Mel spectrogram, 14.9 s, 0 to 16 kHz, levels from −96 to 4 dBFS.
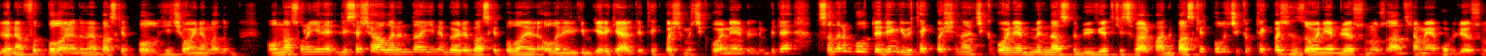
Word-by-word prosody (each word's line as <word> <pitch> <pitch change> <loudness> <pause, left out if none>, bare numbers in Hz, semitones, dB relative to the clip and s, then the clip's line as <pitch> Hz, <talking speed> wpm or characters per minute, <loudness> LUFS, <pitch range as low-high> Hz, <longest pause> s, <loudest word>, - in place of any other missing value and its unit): dönem 120 0 +1
futbol 120 -1 0
oynadım 105 +2 0
ve 125 0 -5
basketbol 110 0 -2
hiç 130 +1 -2
oynamadım. 115 -2 -5 0.3
Ondan 140 +4 -2
sonra 145 +2 0
yine 160 -3 -2
lise 140 +4 +6
çağlarında 150 -1 -1
yine, 150 -1 -8
böyle, 135 -1 -1
basketbola, 130 -1 +2
eee, 125 - -1
olan 120 0 -3
ilgim 115 0 -7
geri 110 +1 +3
geldi. - - +3
Tek - - -13
başıma - - 0
çıkıp - - -3
oynayabildim. 100 -2 -2
Bir - - -15
de - - -1 0.2
sanırım 175 0 +3
bu 165 -1 -7
dediğim 160 +2 +3
gibi 140 -3 -4
tek - - -4
başına 145 -2 -2
çıkıp 145 - -1
oynayabilmenin 135 0 +1
de - - +2
aslında 130 0 +2
büyük 125 0 -4
etkisi 125 +1 +4
var. - - +4
Hani, 115 +1 -5
basketbolu 155 +6 +2 0.3
tek - - -6
başınıza 135 -2 0
oynayabiliyorsunuz, 120 -2 +1
antrenman 105 0 0
yapabiliyorsunuz. 455 -2 0
130 Hz, 185 wpm, -25 LUFS, 120-145 Hz, 0.3 s, lise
